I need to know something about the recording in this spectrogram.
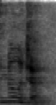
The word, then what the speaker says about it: Amilija: I always tell them the wrong way to say my name, because it's spelled with a J. So I always go, they're like, oh, Amelia, and I'm like, no, fuck you. It's Amilija.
